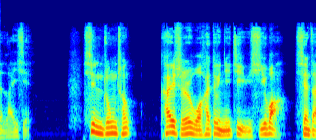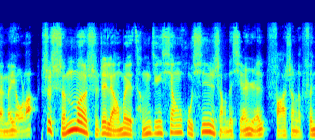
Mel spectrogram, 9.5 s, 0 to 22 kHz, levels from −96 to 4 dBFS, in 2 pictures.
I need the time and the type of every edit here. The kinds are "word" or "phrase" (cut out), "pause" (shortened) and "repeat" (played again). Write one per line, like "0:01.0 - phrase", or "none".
0:05.3 - pause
